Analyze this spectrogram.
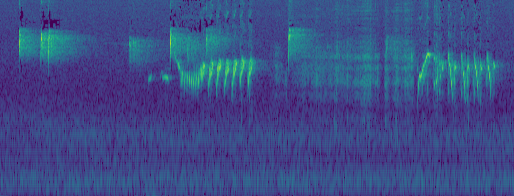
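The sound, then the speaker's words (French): A group of small birds in the hollow of a rock on mountain summits in winter twitter and chirp in short bursts, with quick trilling runs of high notes, over a soft steady background hush; no voices. “Il y a tout un groupe de petits oiseaux dans le creux d'une roche. Même s'ils ne chantent pas beaucoup en hiver, quelques gazouillements résonnent dans le silence de ces sommets.”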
